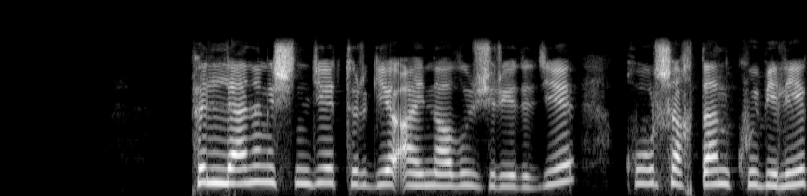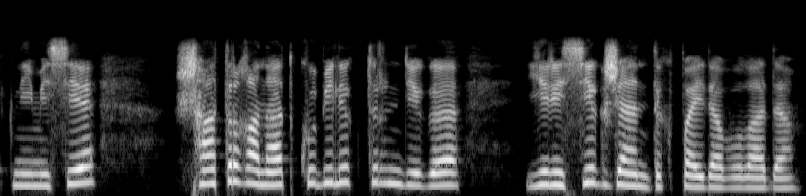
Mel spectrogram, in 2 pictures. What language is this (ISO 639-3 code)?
kaz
